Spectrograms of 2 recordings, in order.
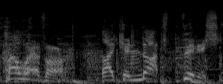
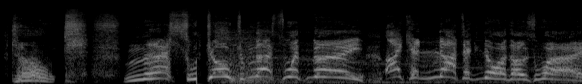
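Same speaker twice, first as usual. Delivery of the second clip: sudden angry outburst; 6 semitones higher than usual. Answering a remark about not battling: sudden angry outburst. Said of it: "Why are you angry all of a sudden?".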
